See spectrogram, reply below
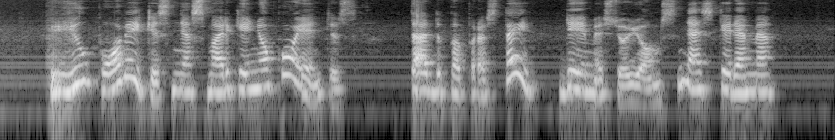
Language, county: Lithuanian, Kaunas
